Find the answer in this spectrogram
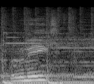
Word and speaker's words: Beaunique: Is that it? Beaunique? That's right. I said it right.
